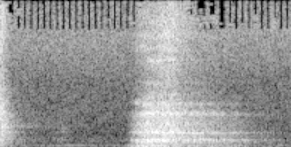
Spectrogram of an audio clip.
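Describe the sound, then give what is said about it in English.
A single deep inhale of breath, a soft breathy rush that begins after a brief quiet moment, swells quickly and then fades slowly over about a second, with no talking. “when we breathe, the breath that we take, that when we inhale, it's like,”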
